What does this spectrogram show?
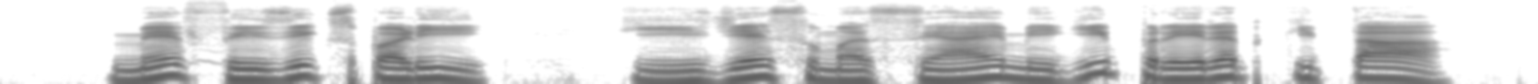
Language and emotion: Dogri, happy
